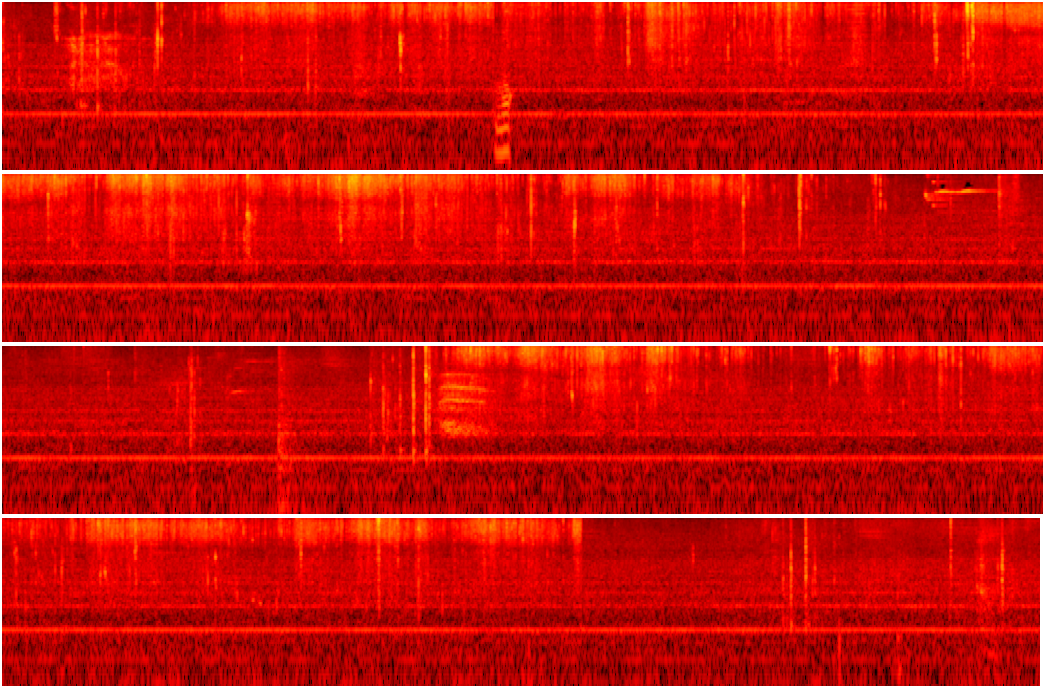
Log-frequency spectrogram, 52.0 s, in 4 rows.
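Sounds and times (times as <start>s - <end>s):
steady electrical hum: 0.0s - 52.0s
person chewing and biting food: 0.6s - 24.1s, 31.3s - 46.3s
plastic glove crinkling: 1.6s - 23.5s, 31.4s - 46.3s.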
